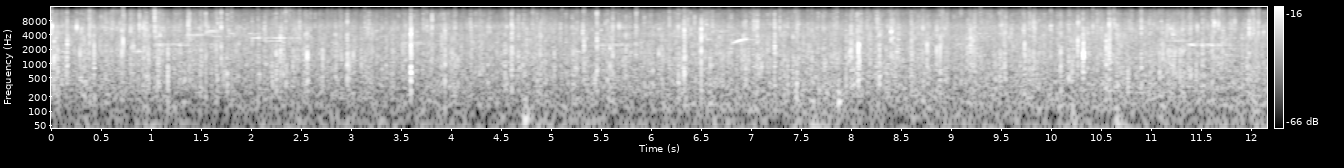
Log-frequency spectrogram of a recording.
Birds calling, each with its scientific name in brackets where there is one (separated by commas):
Iiwi (Drepanis coccinea)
